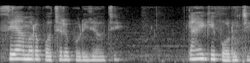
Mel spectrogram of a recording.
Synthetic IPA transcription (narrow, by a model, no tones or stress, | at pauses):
seamɔɾɔpɔt͡ʃʰɔɾepɔɽid͡ʒawt͡ʃʰi | kãɦĩkipɔɽut͡ʃʰi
